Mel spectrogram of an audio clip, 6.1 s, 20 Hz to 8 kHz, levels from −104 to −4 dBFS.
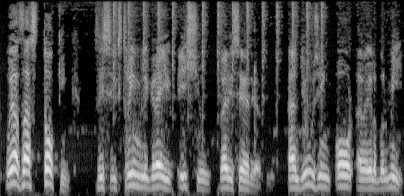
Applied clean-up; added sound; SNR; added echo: classical method spectral subtraction.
